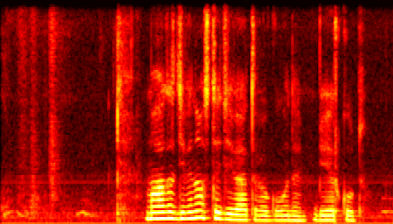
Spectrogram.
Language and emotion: Russian, neutral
